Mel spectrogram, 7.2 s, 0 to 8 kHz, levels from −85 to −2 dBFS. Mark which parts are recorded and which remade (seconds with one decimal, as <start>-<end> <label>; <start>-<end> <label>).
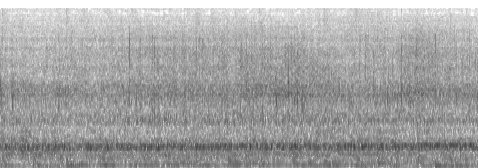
0.0-1.2 recorded; 1.2-5.4 remade; 5.4-7.2 recorded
